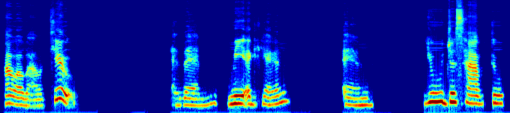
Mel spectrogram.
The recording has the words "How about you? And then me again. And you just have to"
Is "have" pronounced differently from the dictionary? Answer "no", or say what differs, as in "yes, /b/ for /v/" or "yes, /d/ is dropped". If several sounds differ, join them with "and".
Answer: no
